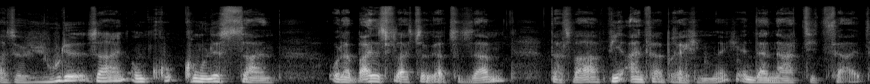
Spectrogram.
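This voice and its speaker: The speech comes at a very slow pace. Pitch variation is ordinary. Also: man. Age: 80s+. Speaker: World War II veteran, former fighter pilot. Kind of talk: interview answer.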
